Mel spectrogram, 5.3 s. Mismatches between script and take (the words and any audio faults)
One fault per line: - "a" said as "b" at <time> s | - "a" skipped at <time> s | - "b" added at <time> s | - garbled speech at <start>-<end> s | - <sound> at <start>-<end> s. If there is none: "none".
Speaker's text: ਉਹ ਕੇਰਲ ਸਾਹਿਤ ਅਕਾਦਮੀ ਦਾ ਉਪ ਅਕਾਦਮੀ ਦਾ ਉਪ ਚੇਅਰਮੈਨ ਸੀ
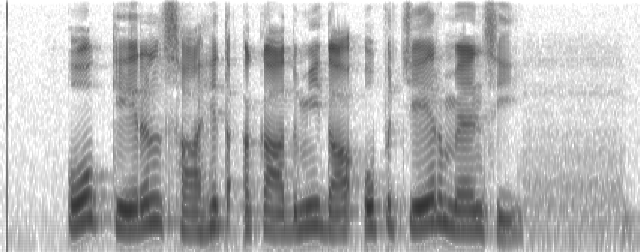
- "ਅਕਾਦਮੀ ਦਾ ਉਪ" skipped at 3.2 s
